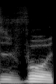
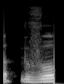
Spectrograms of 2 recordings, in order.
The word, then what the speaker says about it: Vaud: So Vaud, I think it's pronounced VOUD, Vaud.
